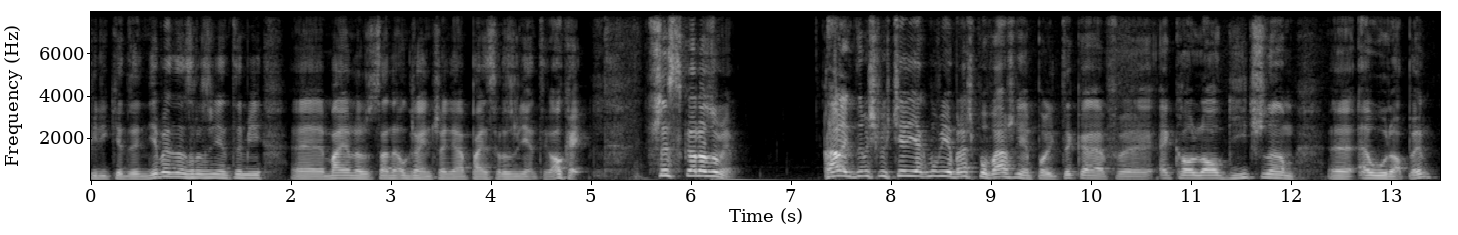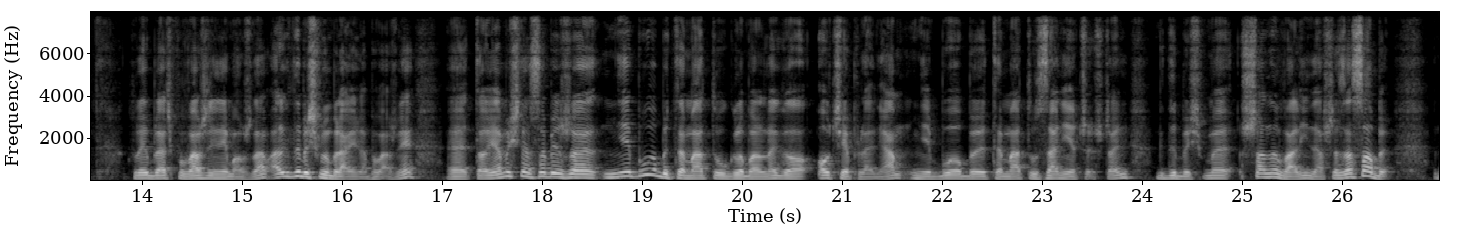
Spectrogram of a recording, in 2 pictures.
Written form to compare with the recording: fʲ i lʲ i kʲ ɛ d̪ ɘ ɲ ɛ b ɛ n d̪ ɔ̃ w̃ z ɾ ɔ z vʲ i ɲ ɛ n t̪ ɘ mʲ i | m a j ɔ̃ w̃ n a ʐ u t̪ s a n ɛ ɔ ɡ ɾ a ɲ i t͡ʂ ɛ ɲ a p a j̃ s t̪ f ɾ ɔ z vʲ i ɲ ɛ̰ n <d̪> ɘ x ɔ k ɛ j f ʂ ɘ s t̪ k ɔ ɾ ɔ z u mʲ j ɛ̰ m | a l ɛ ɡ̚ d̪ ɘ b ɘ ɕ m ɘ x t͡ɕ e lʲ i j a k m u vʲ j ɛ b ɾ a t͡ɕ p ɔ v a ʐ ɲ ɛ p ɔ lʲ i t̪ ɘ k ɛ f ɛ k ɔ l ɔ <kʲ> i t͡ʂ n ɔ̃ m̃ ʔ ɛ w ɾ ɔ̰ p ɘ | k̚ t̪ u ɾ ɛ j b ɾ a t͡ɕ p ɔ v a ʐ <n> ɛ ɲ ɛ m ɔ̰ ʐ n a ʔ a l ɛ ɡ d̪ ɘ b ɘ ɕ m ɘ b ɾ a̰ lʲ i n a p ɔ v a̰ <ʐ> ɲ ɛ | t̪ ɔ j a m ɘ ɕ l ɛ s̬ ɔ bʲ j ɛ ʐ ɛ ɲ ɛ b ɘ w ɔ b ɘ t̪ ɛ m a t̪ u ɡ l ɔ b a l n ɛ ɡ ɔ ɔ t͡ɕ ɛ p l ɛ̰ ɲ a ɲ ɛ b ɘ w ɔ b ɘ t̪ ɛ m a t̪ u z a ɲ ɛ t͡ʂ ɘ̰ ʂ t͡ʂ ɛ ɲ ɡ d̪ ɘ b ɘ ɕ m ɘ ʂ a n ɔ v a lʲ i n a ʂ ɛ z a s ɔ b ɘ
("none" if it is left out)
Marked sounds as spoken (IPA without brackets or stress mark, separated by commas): t̪, ɡʲ, ɲ, ʐ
